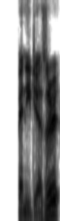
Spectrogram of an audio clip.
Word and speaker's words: Bene Gesserit: Ben-E, like Benny, like the name. Gesserit.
